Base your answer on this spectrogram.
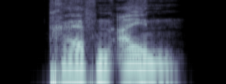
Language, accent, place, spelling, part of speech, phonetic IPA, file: German, Germany, Berlin, träfen ein, verb, [ˌtʁɛːfn̩ ˈaɪ̯n], De-träfen ein.ogg
- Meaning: first/third-person plural subjunctive II of eintreffen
